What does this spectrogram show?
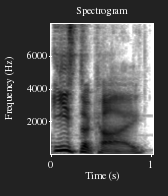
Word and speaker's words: isekai: Oh, isekai.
